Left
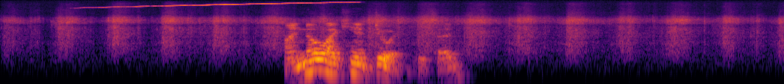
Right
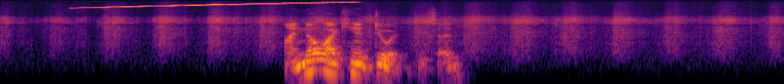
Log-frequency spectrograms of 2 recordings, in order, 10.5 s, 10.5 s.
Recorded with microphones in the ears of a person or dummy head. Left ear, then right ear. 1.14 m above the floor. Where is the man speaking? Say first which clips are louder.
Even; 20° right (ahead or behind), 1.0 m.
